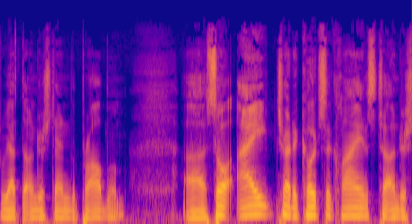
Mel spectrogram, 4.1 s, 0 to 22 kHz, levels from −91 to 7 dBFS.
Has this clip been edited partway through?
yes; 1 cut; at 2.8 s

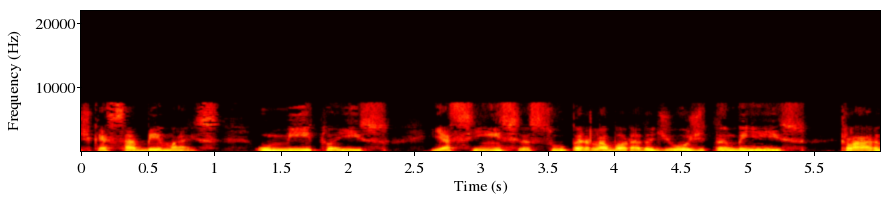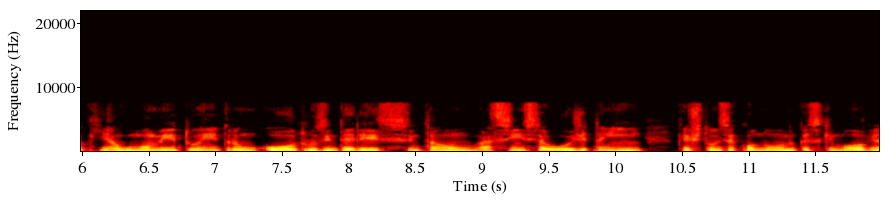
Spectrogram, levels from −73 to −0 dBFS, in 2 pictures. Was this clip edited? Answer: no; 0 cuts

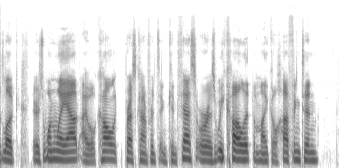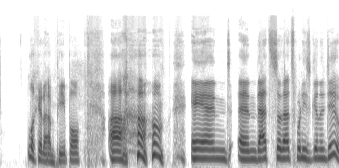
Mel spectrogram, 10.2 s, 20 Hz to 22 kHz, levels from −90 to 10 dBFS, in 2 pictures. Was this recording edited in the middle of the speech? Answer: no; 0 cuts

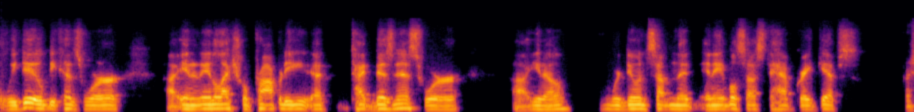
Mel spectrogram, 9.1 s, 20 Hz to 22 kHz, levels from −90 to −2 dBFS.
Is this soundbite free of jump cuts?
yes; 0 cuts

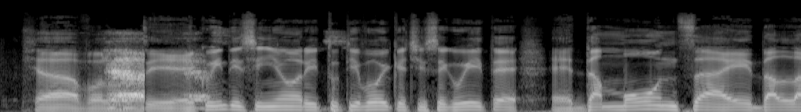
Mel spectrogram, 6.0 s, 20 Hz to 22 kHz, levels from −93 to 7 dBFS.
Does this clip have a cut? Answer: yes; 1 cut; at 1.1 s

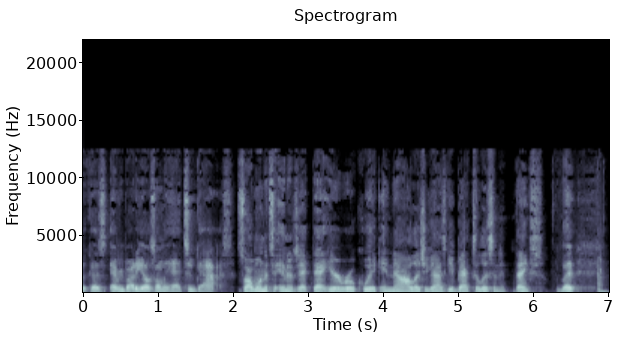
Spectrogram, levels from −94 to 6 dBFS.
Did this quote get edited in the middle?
yes; 1 cut; at 2.0 s

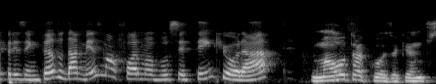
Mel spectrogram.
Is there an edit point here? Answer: yes; 1 cut; at 3.0 s

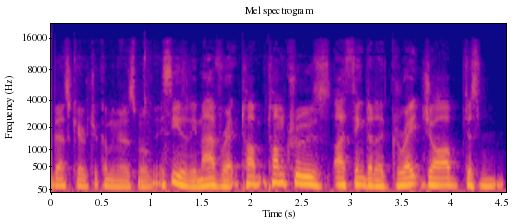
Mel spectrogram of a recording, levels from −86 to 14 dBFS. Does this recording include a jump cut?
no; 0 cuts

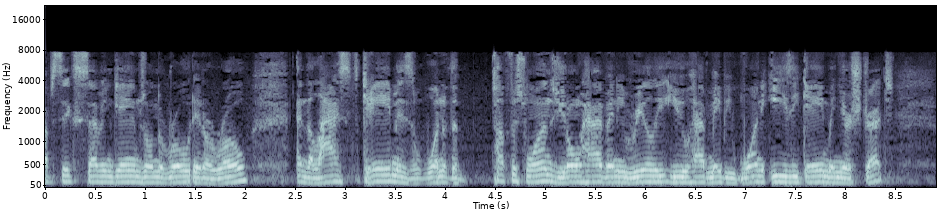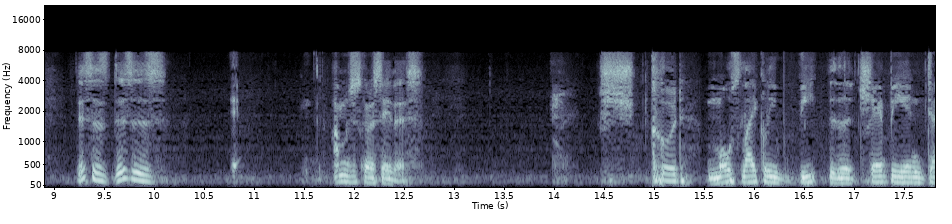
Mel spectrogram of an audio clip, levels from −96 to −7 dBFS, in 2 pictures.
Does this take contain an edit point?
yes; 2 cuts; at 14.2 s, 15.5 s

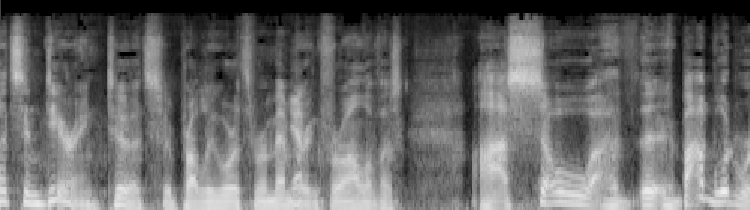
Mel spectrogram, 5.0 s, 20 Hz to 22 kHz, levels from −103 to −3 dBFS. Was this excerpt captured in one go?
yes; 0 cuts

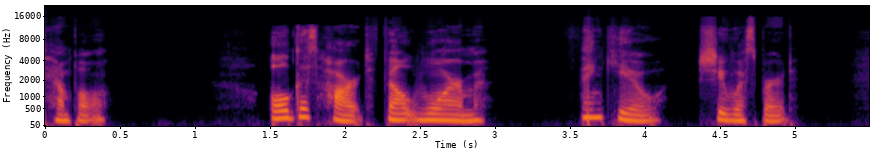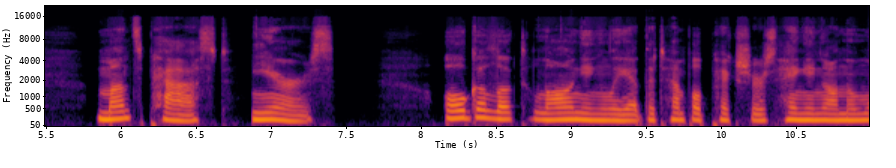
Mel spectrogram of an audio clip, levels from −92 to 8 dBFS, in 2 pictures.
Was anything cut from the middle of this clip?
yes; 1 cut; at 6.9 s

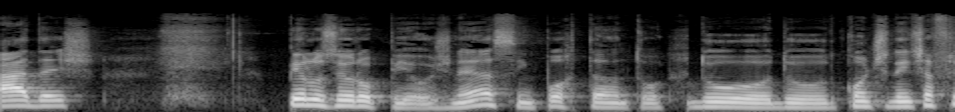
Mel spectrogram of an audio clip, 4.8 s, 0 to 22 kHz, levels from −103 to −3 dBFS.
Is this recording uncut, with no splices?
no; 1 cut; at 3.4 s

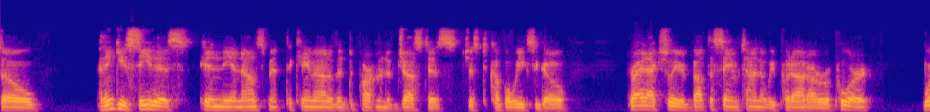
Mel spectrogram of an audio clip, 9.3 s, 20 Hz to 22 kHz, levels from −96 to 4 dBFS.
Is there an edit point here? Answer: yes; 1 cut; at 6.3 s

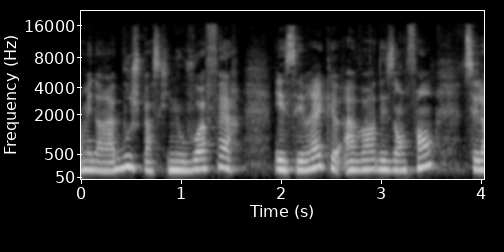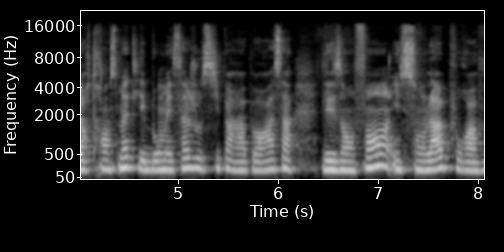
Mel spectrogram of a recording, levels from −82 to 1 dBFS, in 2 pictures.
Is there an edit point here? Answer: yes; 1 cut; at 1.9 s

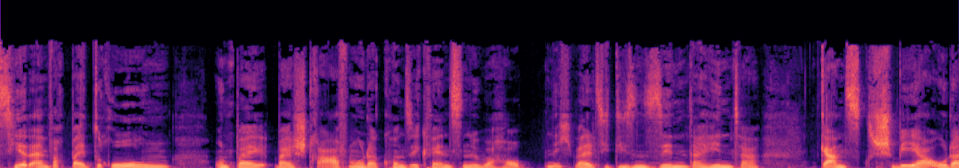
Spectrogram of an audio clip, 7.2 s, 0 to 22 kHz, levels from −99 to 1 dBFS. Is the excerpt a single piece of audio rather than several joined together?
yes; 0 cuts

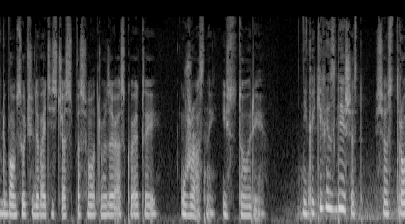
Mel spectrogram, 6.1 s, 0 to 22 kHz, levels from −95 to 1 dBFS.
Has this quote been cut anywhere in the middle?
yes; 1 cut; at 4.5 s

